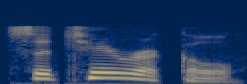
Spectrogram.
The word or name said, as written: satirical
